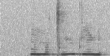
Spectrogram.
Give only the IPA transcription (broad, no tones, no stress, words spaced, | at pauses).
kũnoɡ͡ǀiɳ diɳ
